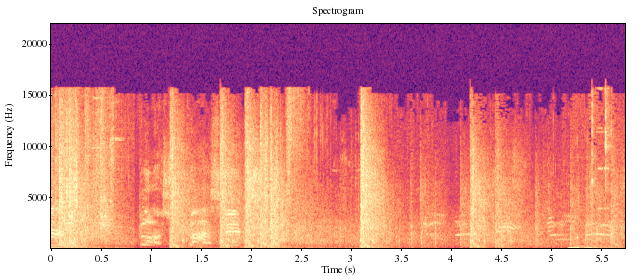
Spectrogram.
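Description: A Vickers machine gun in a Company of Heroes 2 winter match fires in rapid bursts among other battle noise, with a louder, closer burst near the end.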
